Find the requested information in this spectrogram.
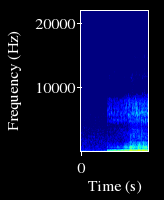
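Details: Sleeping bulldog beginning a peaceful snore, a low rasping rattle that swells steadily louder.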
